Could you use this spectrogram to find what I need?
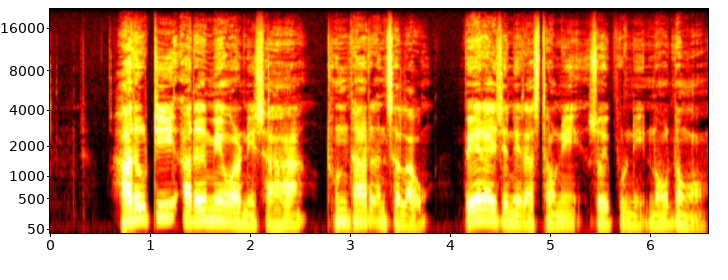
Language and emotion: Bodo, neutral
